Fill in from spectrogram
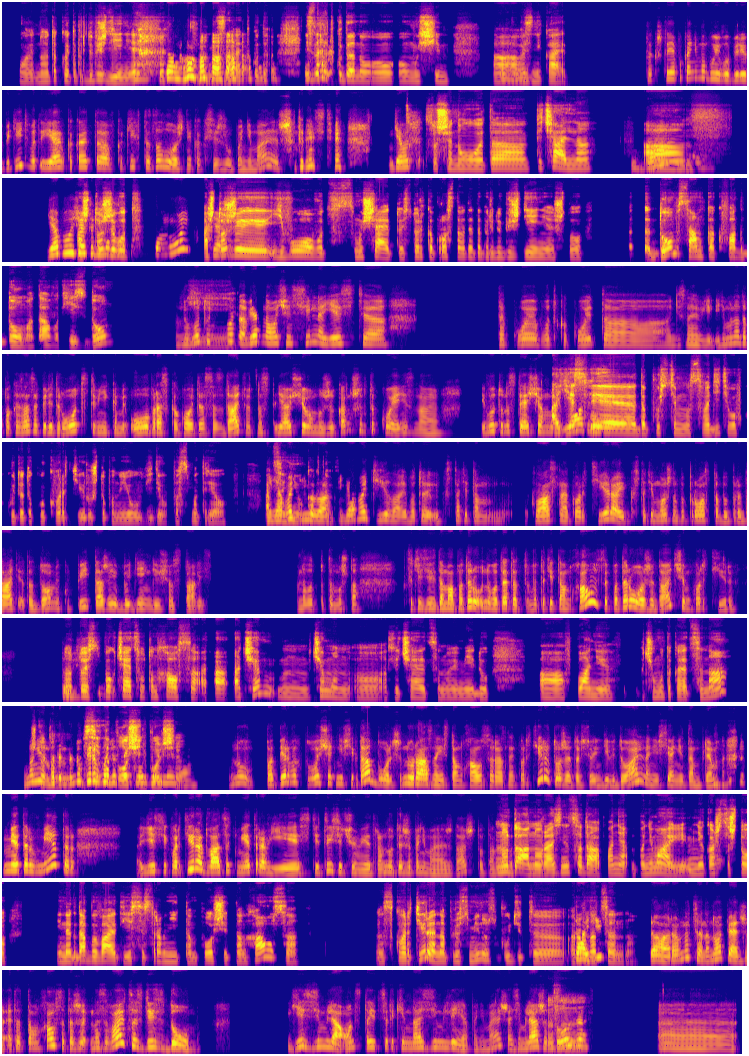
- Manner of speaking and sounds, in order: laughing while speaking: "Не знаю откуда не знаю откуда оно"; laugh; tapping; laughing while speaking: "То есть"; other background noise; chuckle; drawn out: "э"
- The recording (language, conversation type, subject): Russian, podcast, Как переезд повлиял на твоё ощущение дома?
